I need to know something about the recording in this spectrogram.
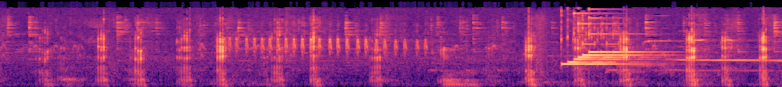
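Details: Pig on a farm giving a run of short, rough grunts, roughly three a second, over children's music with chiming tones and a brief melodic flourish near the end.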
